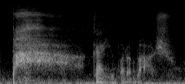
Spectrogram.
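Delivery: sussurrado, suspense; sussurro dramático. Acted. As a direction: sussurre a queda do telhado. Telhado cai de repente. (narrador conta o telhado caindo, sussurrando)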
